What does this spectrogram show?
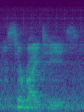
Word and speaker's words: Sorites: Sorites.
